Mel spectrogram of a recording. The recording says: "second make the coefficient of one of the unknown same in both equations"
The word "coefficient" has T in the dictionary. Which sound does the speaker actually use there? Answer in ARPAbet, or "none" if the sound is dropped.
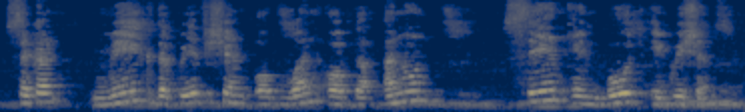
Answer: none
